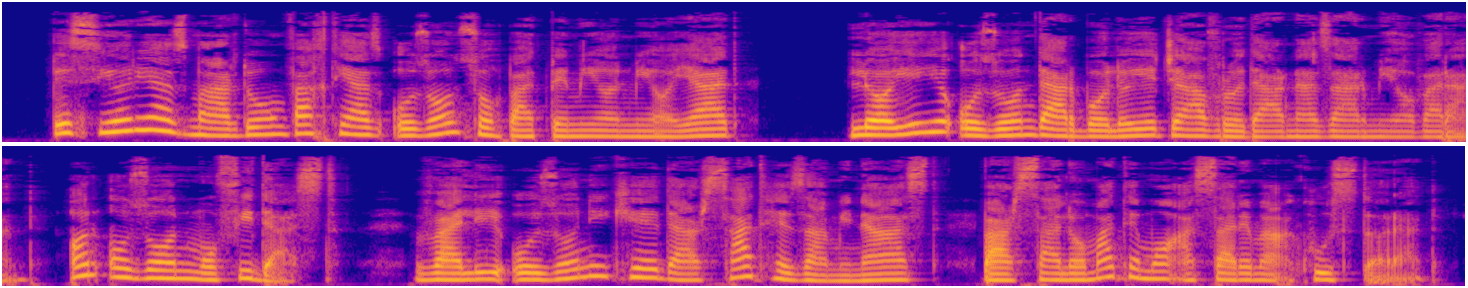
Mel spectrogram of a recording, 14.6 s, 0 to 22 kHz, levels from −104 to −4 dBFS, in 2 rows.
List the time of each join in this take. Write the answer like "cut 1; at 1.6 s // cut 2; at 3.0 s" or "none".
cut 1; at 7.6 s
